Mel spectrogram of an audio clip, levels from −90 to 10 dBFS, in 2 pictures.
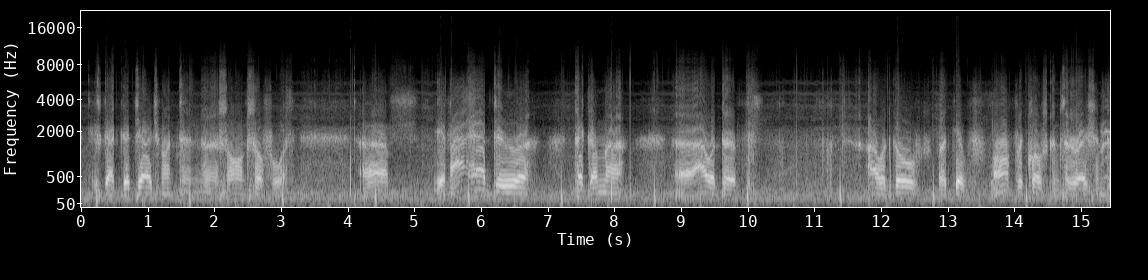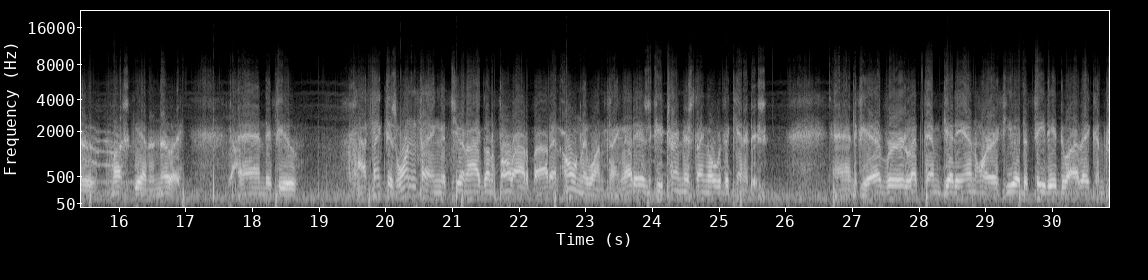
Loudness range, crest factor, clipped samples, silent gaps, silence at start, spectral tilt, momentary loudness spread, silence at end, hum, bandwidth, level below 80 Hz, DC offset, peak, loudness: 4 LU; 14 dB; under 0.1%; none; 0 s; -7 dB/octave; 14 LU; 0 s; none; 7.8 kHz; -42 dBFS; under 0.1%; 0 dBFS; -14 LUFS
